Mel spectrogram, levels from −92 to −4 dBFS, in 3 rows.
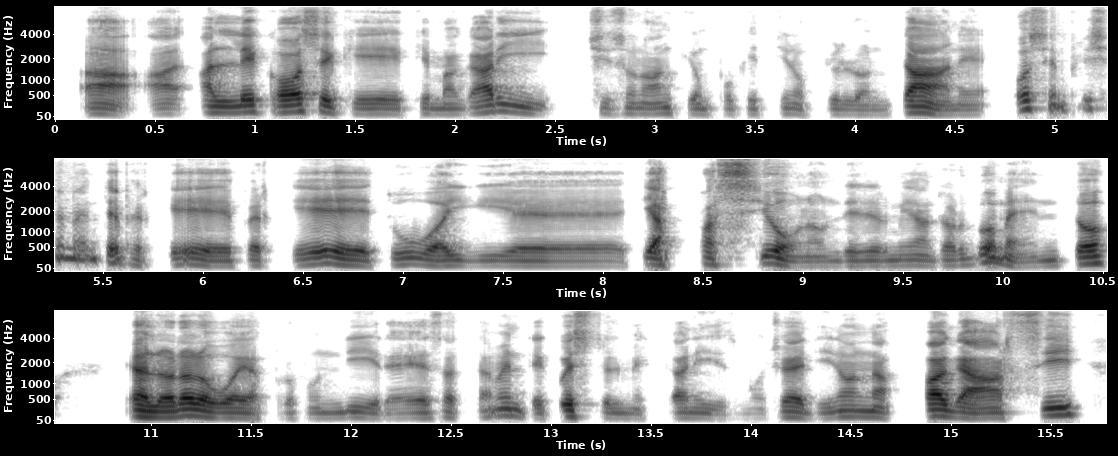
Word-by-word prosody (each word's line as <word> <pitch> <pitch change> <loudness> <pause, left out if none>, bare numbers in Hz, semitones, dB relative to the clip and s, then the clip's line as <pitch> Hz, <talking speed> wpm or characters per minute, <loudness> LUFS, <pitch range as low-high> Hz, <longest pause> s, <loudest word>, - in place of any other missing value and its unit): a - - -3
a - - -10
alle 120 +2 +1
cose 135 +2 +4
che 95 -1 -10
che 100 - -17
magari 105 +3 -4
ci - - -19
sono 100 -1 -16
anche 105 -1 -15
un 95 - -15
pochettino - - -23
più 95 - -23
lontane 85 0 0
o 180 - -2
semplicemente 225 +1 -8
perché 95 0 -5
perché 110 +1 -1
tu 120 +2 -9
vuoi 100 -3 -3
dire 95 -1 -9
ti - - -10
appassiona 90 0 -1
un 90 +1 -18
determinato 100 +1 -12
argomento 105 - 0 0.3
e - - +6
allora 110 +3 +9
lo 125 - +9
vuoi 95 -1 +1
approfondire, 95 -1 -14
è 95 - -8
esattamente 130 +7 -10
questo 125 0 -1
il 95 - -14
meccanismo, 90 -1 -15
cioè 105 +1 -3
di 95 - -19
non 115 +1 -7
appagarsi 110 - +4
100 Hz, 150 wpm, -25 LUFS, 95-120 Hz, 0.3 s, allora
